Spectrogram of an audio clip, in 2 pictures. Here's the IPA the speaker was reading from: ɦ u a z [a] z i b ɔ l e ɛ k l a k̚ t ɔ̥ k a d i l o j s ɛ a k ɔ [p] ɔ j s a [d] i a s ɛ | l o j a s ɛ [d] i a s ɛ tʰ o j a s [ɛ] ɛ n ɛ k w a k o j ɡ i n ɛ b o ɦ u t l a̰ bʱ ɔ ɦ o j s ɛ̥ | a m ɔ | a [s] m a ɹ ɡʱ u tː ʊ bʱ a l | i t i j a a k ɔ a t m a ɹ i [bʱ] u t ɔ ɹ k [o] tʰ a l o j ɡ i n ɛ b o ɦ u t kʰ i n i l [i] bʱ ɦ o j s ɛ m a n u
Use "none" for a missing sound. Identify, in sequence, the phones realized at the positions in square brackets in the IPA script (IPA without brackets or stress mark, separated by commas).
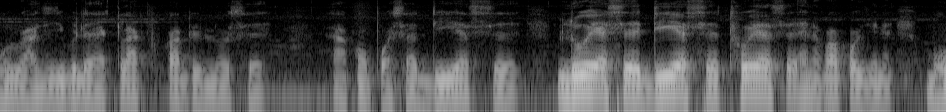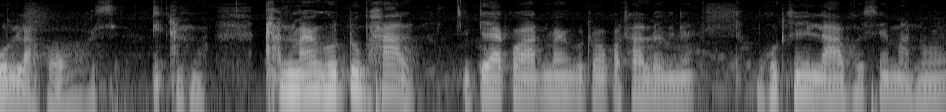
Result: i, p, d, d, ɛ, t, ɡʱ, ɔ, a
